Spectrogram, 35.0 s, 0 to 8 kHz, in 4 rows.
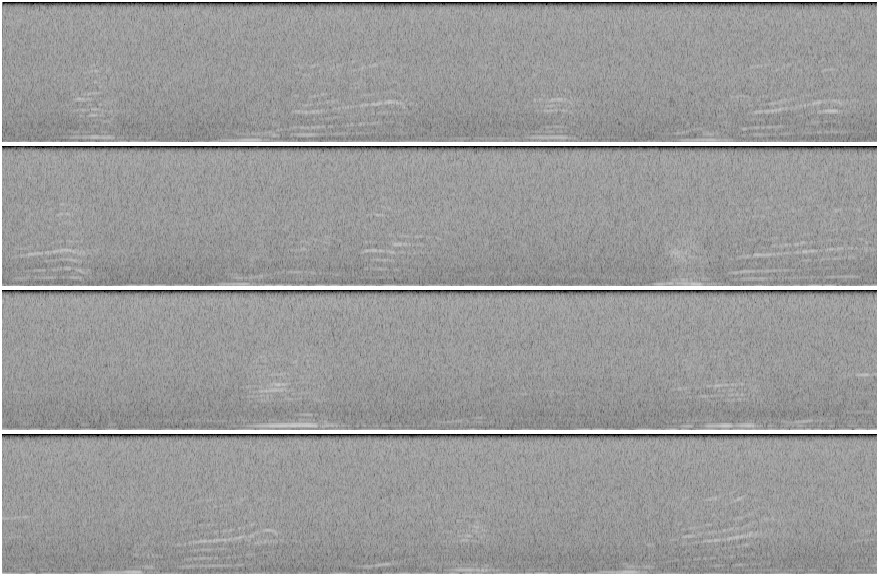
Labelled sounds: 0.7	1.0	humpback whale, 1.5 to 1.9 kHz
2.8	4.1	humpback whale, 0.80 to 4.5 kHz
5.3	5.7	humpback whale, 0.86 to 2.5 kHz
7.4	9.6	humpback whale, 0.80 to 4.5 kHz
11.5	11.9	humpback whale, 0.80 to 0.93 kHz
12.3	12.9	humpback whale, 0.96 to 4.6 kHz
16.0	17.3	humpback whale, 0.80 to 2.6 kHz
19.9	20.7	humpback whale, 0.86 to 2.5 kHz
24.4	25.0	humpback whale, 1.7 to 2.7 kHz
25.9	26.3	humpback whale, 0.99 to 3.3 kHz
28.0	29.1	humpback whale, 0.80 to 2.6 kHz
32.9	33.9	humpback whale, 0.83 to 3.0 kHz
34.8	34.9	humpback whale, 1.8 to 2.0 kHz

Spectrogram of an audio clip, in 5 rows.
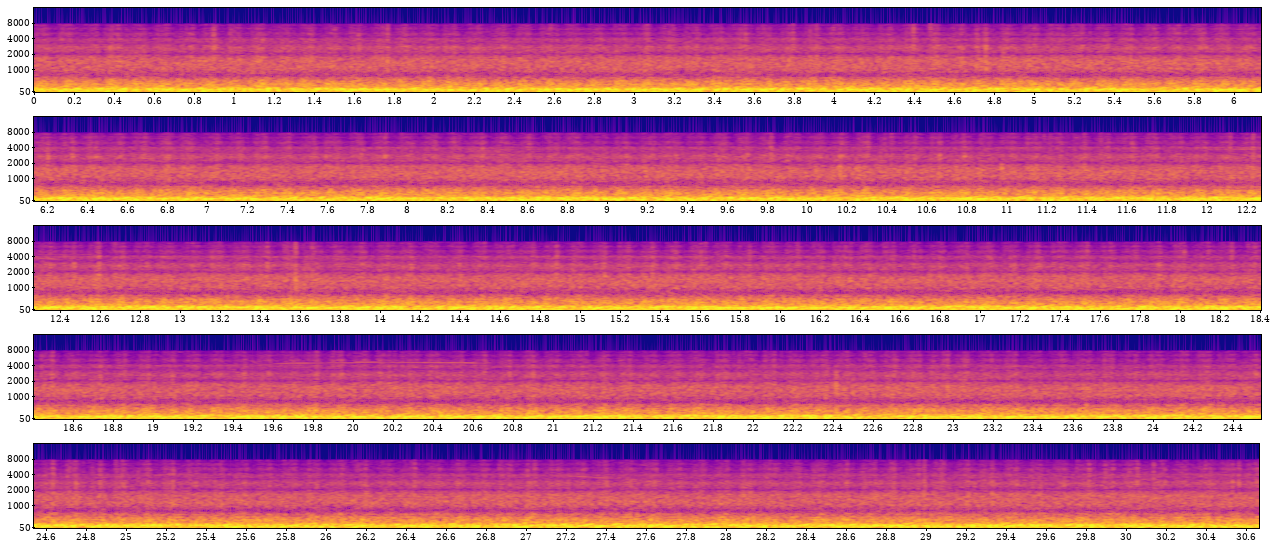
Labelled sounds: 19.5	20.7	killer whale, southern resident, 3.7 to 5.9 kHz

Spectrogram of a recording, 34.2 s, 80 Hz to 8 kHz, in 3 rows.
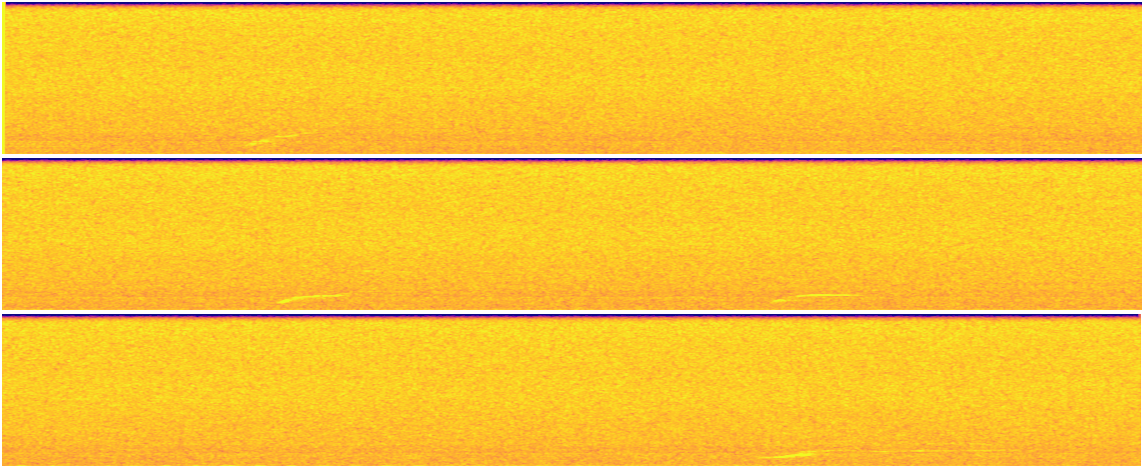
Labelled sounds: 2.7	3.0	humpback whale, 0.96 to 1.2 kHz
14.3	14.8	humpback whale, 0.80 to 0.93 kHz
19.3	19.9	humpback whale, 0.80 to 0.93 kHz

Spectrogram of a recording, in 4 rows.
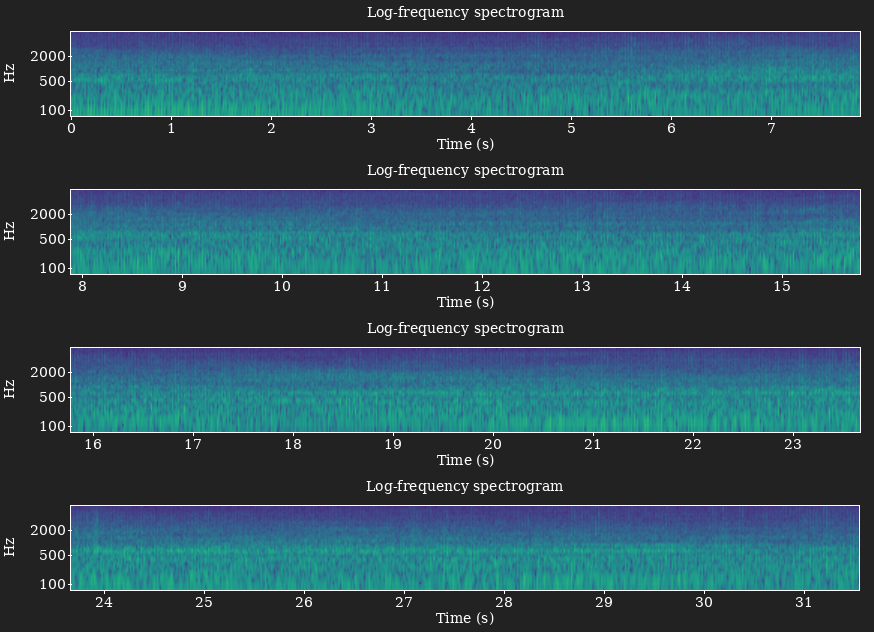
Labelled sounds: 23.5	23.7	vessel noise, 2.9 to 3.2 kHz

